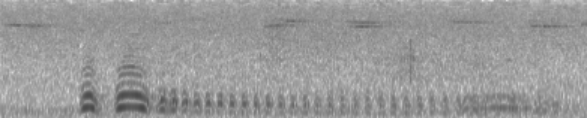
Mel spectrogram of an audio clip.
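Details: Shelley's eagle-owl calling: two loud, deep hoots, then a quick run of softer pulsed notes that fades away, with faint high whistles in the background.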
